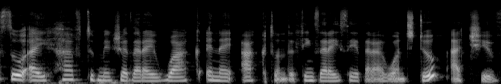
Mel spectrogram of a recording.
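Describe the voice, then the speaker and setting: A woman at a medium pitch with a dark, mellow tone, moderate pace and ordinary pitch variation, dry, close sound with no echo, very clean recording, silent background. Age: 30s. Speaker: podcast host. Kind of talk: motivational monologue.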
